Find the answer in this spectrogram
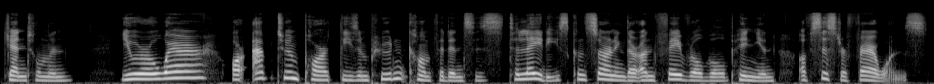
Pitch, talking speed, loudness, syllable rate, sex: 210 Hz, 135 wpm, -19 LUFS, 5.3 syllables/s, female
